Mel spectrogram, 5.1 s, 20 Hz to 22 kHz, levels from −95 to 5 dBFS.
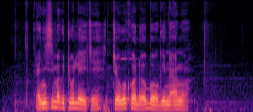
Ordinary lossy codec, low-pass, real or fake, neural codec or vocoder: none; none; fake; vocoder, 44.1 kHz, 128 mel bands every 256 samples, BigVGAN v2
